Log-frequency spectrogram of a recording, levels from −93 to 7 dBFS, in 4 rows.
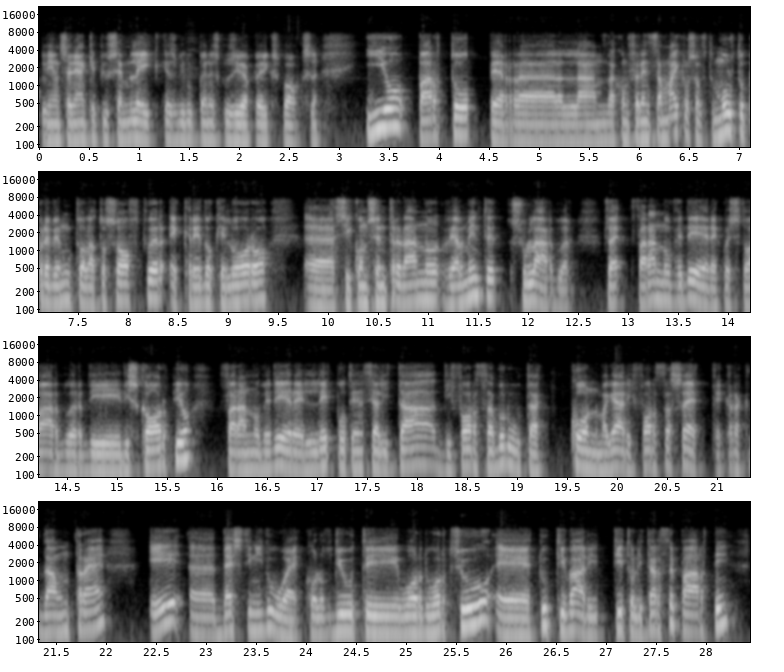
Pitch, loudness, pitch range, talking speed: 130 Hz, -22 LUFS, 115-140 Hz, 150 wpm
